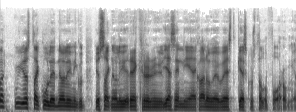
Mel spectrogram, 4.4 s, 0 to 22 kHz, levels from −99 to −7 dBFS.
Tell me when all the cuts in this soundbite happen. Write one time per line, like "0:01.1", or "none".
0:01.3
0:01.7
0:02.4
0:02.9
